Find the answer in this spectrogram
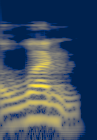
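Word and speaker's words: one: तो मैंने 1 रुपए का कॉइन देखा, वन, वा से प्रोनाउंसिएशन, ए आर्टिकल।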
